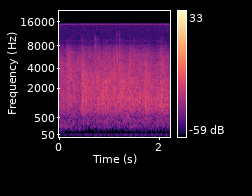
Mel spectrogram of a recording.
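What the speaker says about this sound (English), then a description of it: "A round of applause for them, please." An audience applauds at the Africa Social Impact Summit, a steady wash of clapping that holds at an even level for the whole stretch without stopping.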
